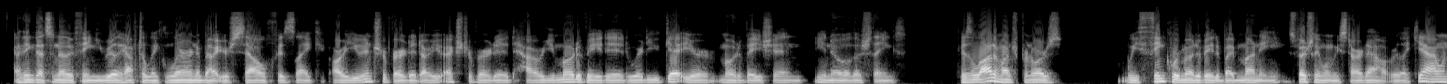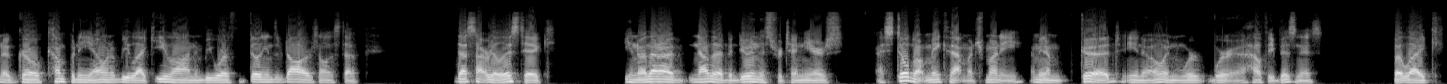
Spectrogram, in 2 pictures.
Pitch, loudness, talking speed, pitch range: 95 Hz, -13 LUFS, 235 wpm, 95-110 Hz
